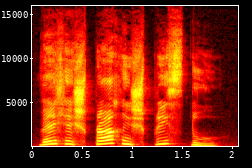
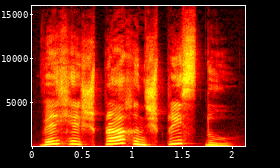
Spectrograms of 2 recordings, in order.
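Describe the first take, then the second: No difference in how they are said.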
